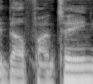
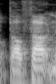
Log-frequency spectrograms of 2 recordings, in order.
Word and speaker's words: Bellefontaine: Tavian Saint Claire from Bellefontaine you may say belfontaine you may say Bellefontaine well Bell Fountain is correct so you should only say Bellefontaine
